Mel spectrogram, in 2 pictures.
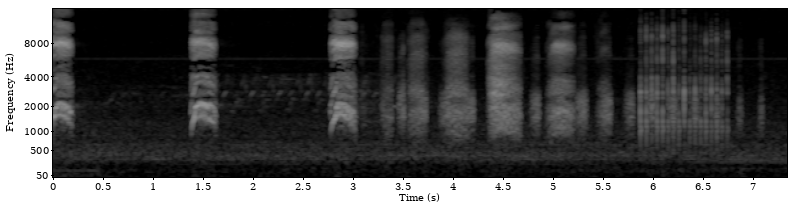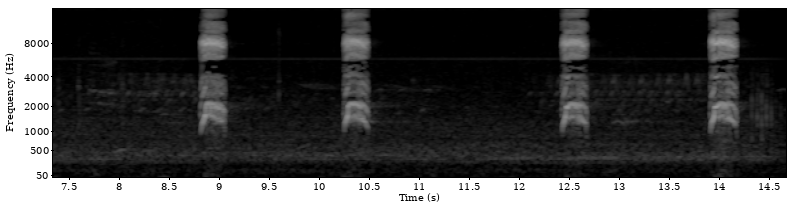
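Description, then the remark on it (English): A red-headed woodpecker gives harsh, raspy calls repeated every second or two, with a quicker, busier run of calls and chatter in the middle. Clear, with no one talking. “Here's the raspy call of the red-headed woodpecker.”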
